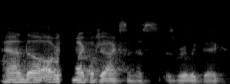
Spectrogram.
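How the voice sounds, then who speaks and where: A man's voice: low voice, fairly even intonation, quick pace, a little mellow, dull audio. A middle-aged man who also speaks Farsi natively, talking earnestly and casually as a podcast interview guest. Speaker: interview guest, business professional and community organizer. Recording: roomy echo.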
